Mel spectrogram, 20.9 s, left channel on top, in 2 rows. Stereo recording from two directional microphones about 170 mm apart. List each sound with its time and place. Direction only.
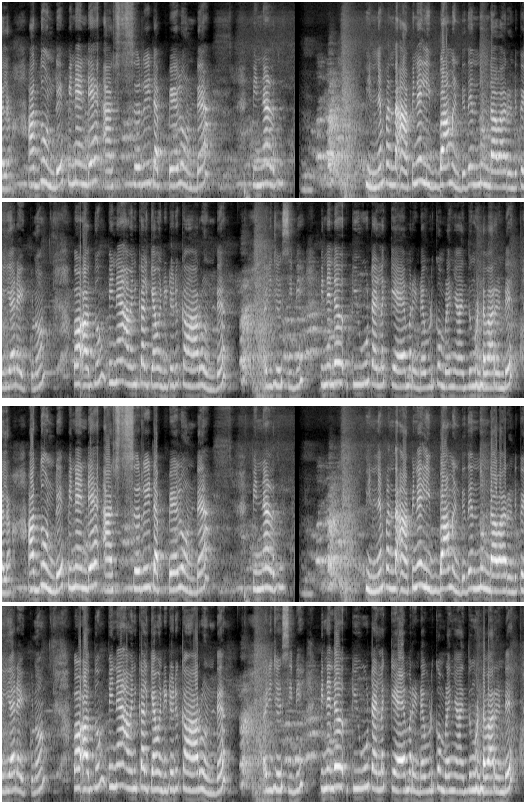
0.0 s a child's voice: 35° right (ahead or behind)
2.5 s a child's voice: 50° right (ahead or behind); by 5.5 s 30° right (ahead or behind)
7.3 s a child's voice: 20° right (ahead or behind)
